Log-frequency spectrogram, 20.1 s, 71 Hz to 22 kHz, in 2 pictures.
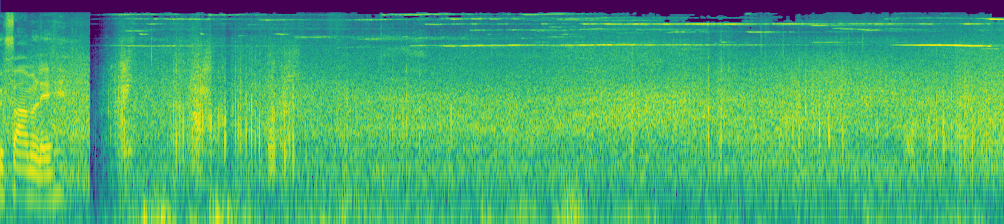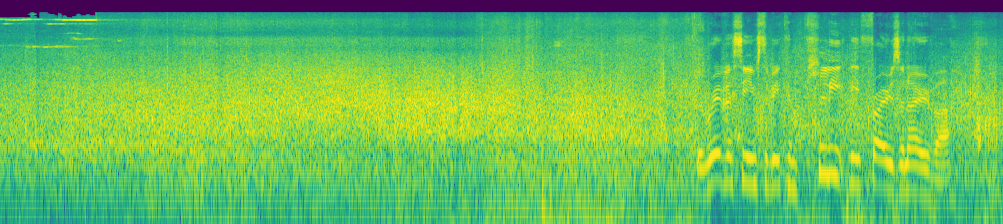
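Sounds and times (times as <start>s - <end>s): cars passing: 0.0s - 20.0s.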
